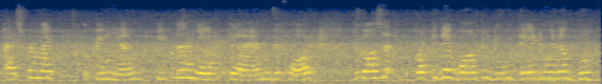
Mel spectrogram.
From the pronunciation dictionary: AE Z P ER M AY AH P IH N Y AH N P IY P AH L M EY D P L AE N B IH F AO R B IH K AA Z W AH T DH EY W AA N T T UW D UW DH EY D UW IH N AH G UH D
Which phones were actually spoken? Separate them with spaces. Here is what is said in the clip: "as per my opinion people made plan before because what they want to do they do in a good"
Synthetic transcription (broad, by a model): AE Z F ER M AY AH P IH N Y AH N P IY P AH L M EY D P L AE N B IH F AO R B IH K AA Z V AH T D EY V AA N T T UW D UW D EY D UW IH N AH G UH D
